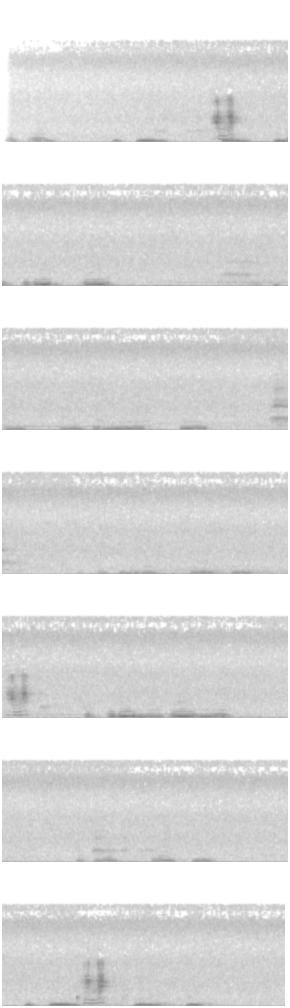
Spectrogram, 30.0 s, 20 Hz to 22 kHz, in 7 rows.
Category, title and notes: Soundscapes > Nature
Owls strong multiple 08/04/2023
Sound of owls next door
great-horn-owls, owls, birds, night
